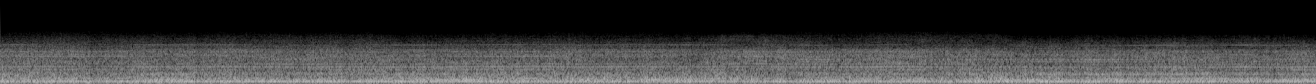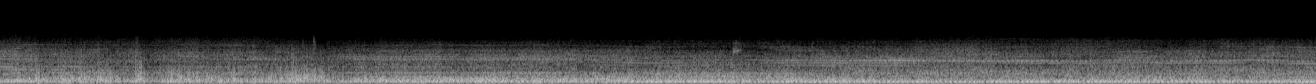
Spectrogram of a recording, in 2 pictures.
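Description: Snowmobile engine running steadily while riding, heard up close. Its note drops a little and gets slightly louder about three-quarters of the way through.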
